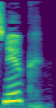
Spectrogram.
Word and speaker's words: Snook: Apparently her name is Snook. – Oh, I did see a clip of her explaining why or how to pronounce her name. It's Snook. – We've been saying it wrong for years.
